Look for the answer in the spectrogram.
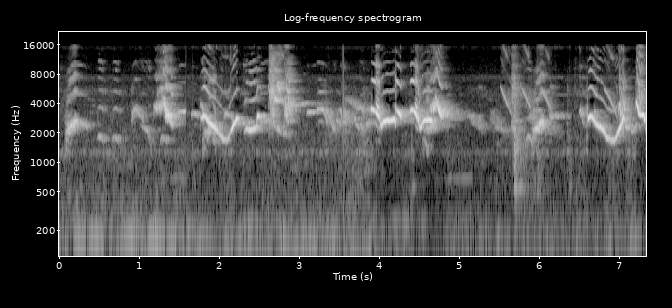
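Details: Song of an Oriental magpie-robin, used to get a quiet bird to sing: loud whistled phrases with deep swooping slurs and sharp upslurred notes in spaced bursts, a low background hum throughout.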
